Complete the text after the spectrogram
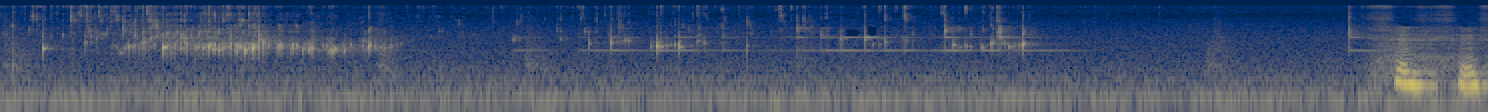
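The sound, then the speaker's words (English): Liquid is poured into a bowl, a final, much smaller serving, in a trickling, splashy stream with small drips, followed by quieter clinks and a short louder splash near the end. “I just poured myself my last bowl and it's much smaller.”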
